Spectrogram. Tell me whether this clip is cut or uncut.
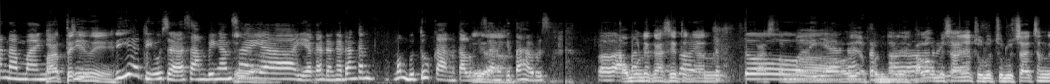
uncut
